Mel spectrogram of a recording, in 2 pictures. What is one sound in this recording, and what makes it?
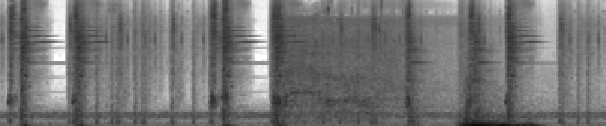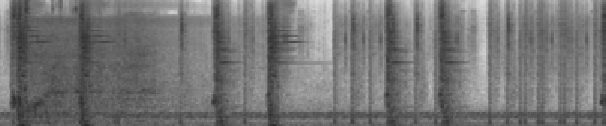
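Sword blows clash and strike in a fight.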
